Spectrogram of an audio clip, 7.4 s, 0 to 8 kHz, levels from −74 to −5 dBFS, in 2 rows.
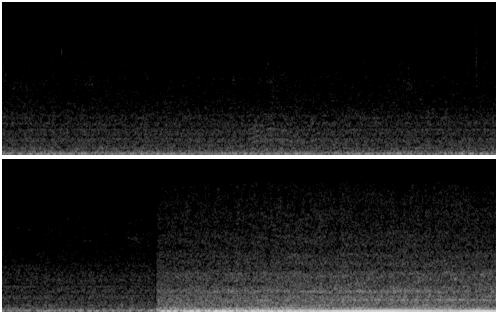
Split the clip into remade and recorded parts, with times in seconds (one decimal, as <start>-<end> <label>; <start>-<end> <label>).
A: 0.0-5.9 recorded; 5.9-7.4 remade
